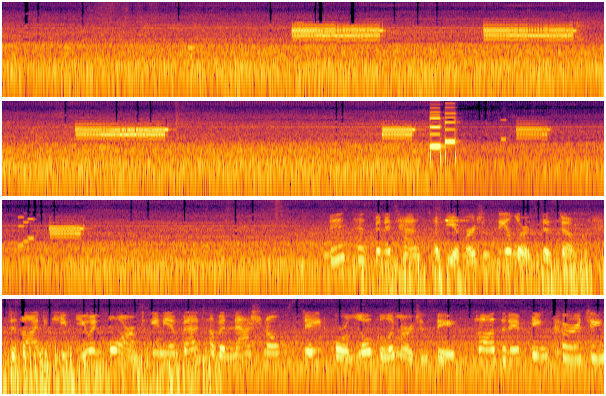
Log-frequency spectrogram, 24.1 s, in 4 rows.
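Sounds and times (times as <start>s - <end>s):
steady hum: 0.0s - 24.0s
loud beep: 9.8s - 11.5s, 12.2s - 12.9s.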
